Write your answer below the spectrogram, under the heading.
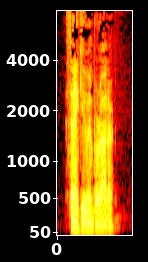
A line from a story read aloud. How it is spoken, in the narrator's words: Drusus said coldly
